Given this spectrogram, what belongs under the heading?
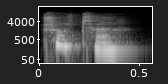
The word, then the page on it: trotter: British English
